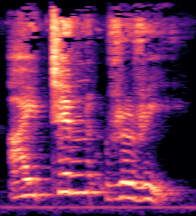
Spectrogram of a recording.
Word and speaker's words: itinerary: Honestly, itinerary. Not itinerary. Itinerary. Try it again. Itinerary, which means the plan for a journey.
